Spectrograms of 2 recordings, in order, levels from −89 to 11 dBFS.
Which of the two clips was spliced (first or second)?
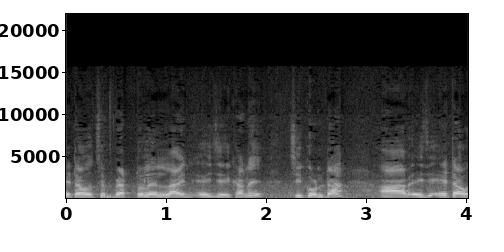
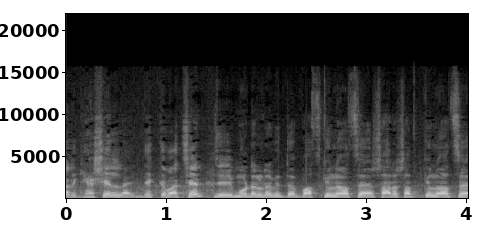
second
